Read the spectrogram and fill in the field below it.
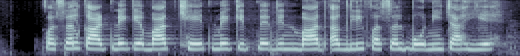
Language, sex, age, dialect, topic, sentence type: Hindi, female, 18-24, Hindustani Malvi Khadi Boli, agriculture, question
